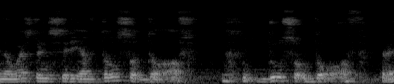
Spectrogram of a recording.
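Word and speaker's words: Düsseldorf: Dusseldorf.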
